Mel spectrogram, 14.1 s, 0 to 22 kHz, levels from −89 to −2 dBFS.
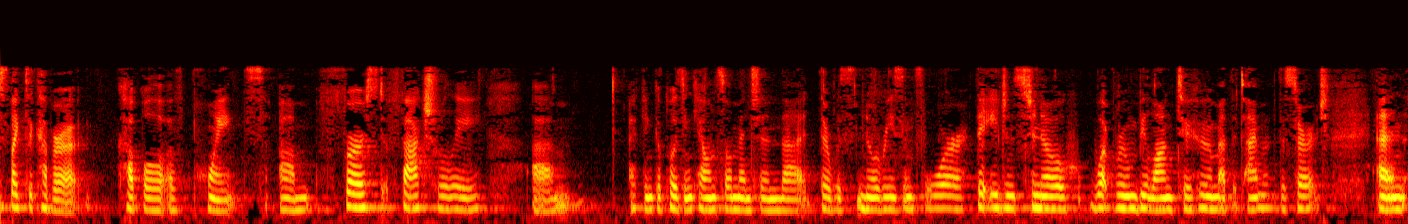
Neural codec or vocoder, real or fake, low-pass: none; real; 7.2 kHz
